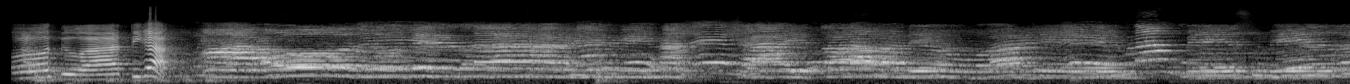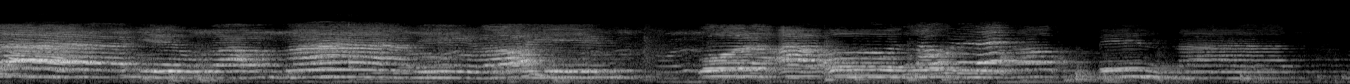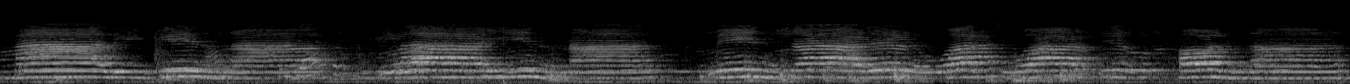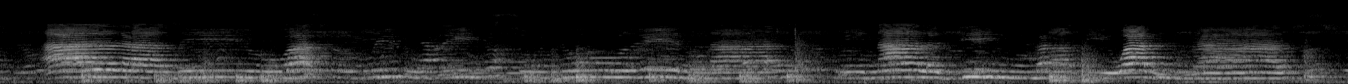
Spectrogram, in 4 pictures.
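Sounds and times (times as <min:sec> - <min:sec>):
children chanting in unison: 0:01.8 - 0:53.9.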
